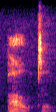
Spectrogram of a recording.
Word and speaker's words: about: This a is not stressed here, it is unstressed one. Okay, and rather what, rather about is stressed here. Okay, vowel. Here we have got two different vowels, a and ow, two different vowels. Out of this, if there are two different vowels, then there are two syllables. Okay, two syllables. Okay, that's why a is unstressed syllable and bout is what, stressed syllable.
